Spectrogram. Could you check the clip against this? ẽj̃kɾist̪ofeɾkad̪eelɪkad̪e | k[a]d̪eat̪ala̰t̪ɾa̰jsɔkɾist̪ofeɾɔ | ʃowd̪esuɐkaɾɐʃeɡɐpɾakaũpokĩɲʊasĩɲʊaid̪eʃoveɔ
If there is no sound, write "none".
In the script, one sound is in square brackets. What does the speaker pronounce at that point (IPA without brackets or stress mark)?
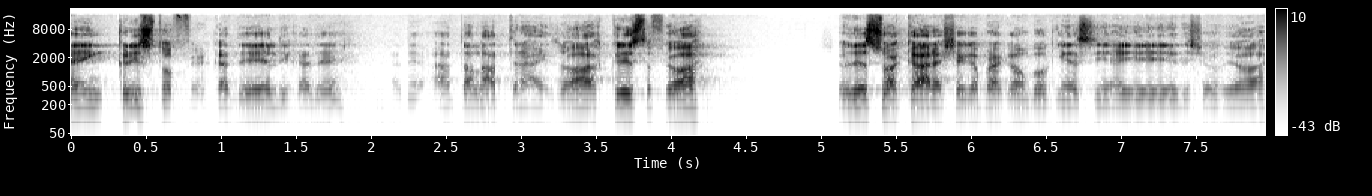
a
